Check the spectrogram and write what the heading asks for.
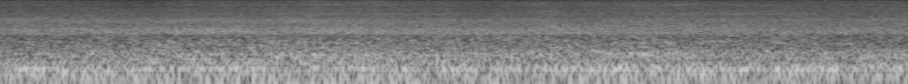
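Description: Steady low rumble of street traffic, mostly motorbikes running and passing on a busy road.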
